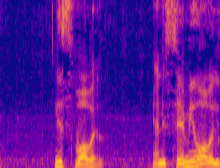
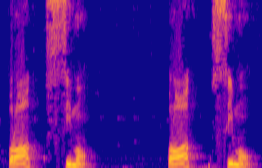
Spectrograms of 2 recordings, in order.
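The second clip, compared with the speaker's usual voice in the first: Proximo slower, with a gap after prok; word in parts. Shown as a demonstration. Teacher drilling a new word, proximo in separated parts. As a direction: split proximo into prok and simo.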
